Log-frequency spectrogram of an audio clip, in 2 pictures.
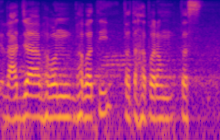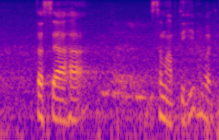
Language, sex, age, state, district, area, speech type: Sanskrit, male, 18-30, Odisha, Balangir, rural, spontaneous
